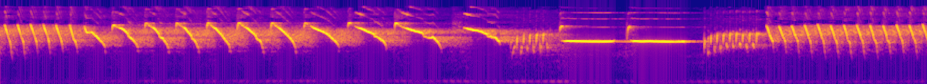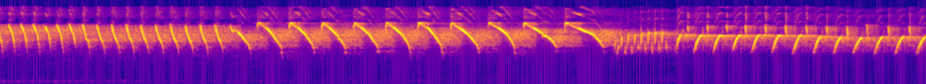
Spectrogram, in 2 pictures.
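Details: Canary singing in a training recording meant to make a canary sing more; long rolling trills of quick descending notes, broken by a short pure whistle, then more trills, closing on a lower buzzy roll.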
